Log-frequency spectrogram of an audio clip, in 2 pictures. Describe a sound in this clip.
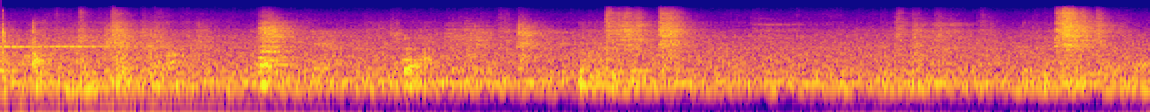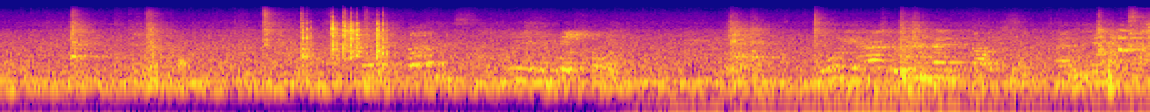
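Metal tweezers click softly against a porcelain plate.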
